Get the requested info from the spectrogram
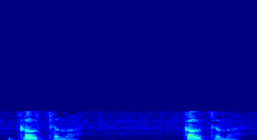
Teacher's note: Ok, the voiced non-aspirate g · Okay, now the G, and the G is always pronounced like G, never like J, as in ginger, never like that. Okay, the voiced non-aspirate G, the Buddha's family name or clan name, Gautama, Gautama.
